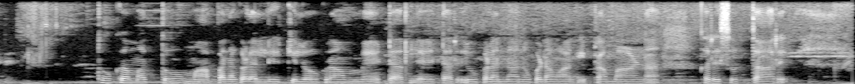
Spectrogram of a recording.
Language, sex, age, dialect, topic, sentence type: Kannada, female, 41-45, Dharwad Kannada, agriculture, statement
